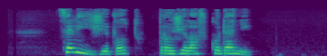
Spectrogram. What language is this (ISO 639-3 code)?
ces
